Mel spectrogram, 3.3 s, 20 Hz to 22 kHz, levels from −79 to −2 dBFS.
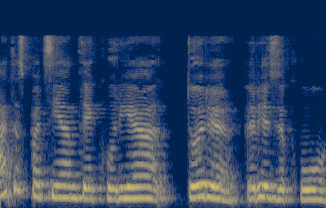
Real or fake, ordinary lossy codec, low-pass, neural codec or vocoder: real; AAC, 32 kbps; 10.8 kHz; none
